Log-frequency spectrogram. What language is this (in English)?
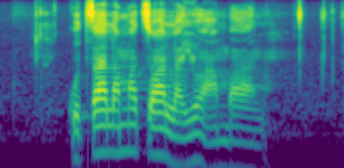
Tsonga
